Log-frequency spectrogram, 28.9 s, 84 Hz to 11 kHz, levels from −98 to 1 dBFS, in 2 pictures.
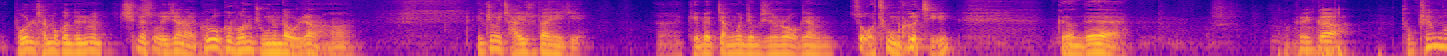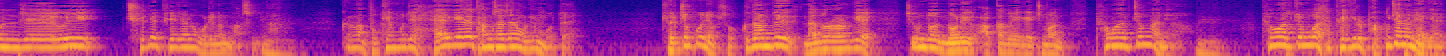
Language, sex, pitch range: Korean, male, 115-185 Hz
